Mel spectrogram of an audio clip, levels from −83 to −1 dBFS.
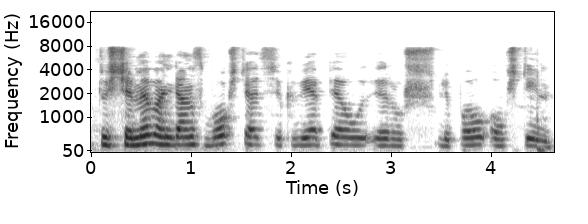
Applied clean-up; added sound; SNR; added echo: none; none; none; none.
